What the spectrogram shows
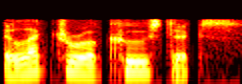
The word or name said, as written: electroacoustics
